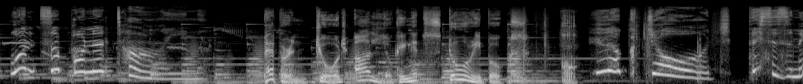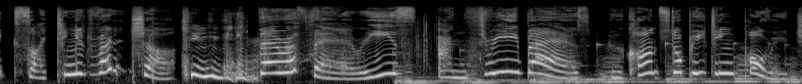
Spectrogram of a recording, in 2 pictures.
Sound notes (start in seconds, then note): 5.5 snorts; 9.9 giggles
